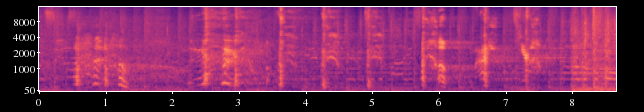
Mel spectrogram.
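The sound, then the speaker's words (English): A person coughing repeatedly, with many harsh, loud coughs in irregular bursts and short pauses between them. “that's making me whoo! Making me cough.”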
